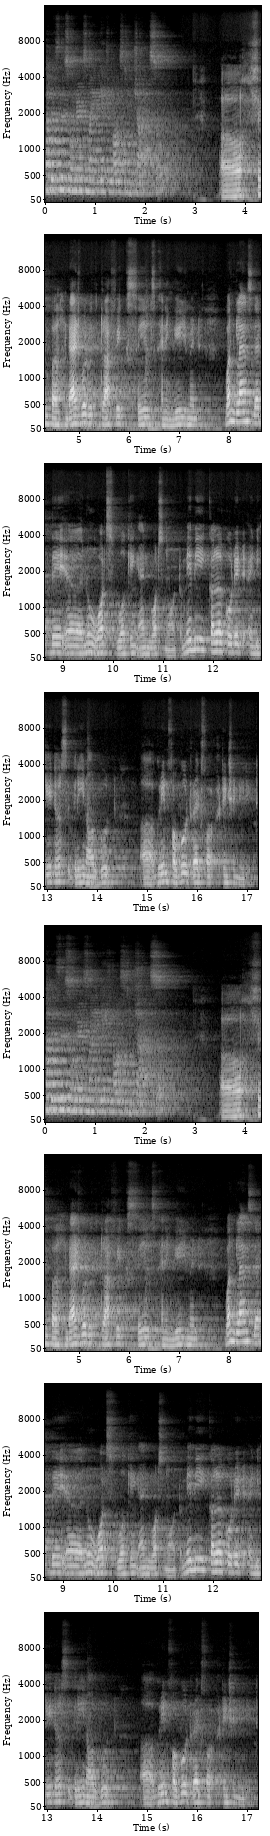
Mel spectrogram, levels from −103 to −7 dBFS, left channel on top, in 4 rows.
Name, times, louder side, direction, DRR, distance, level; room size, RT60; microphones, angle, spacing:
voice 1, 0.0-2.4, equal, 50° left, -6 dB, 2.3 m, -34 dB
voice 2, 3.5-7.4 7.9-14.3 14.9-17.0, left 2 dB, 35° left, 10 dB, 0.6 m, -29 dB
24.5 x 11.5 x 4.6 m, 2.4 s
head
